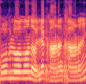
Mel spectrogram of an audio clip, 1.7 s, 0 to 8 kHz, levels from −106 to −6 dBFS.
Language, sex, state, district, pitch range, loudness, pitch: Garhwali, male, Uttarakhand, Tehri Garhwal, 155-225 Hz, -14 LUFS, 215 Hz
